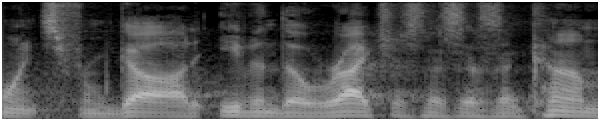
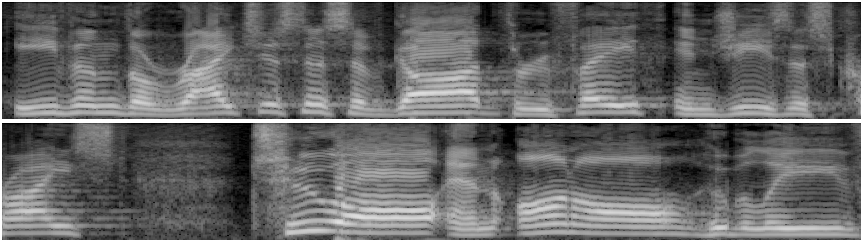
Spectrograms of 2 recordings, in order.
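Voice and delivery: loud, raised, emphatic Bible reading; proclaiming scripture; 6 semitones higher, 7 dB louder than usual. Real, not acted. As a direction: declare the verse to the whole congregation. Proclaims scripture at full force.

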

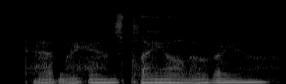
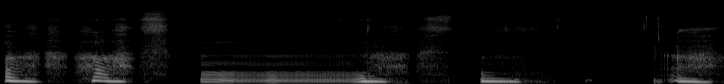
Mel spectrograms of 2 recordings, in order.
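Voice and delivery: moaning; 6 semitones higher, 4 dB louder, much slower than usual. Acted. Afterglow moans.

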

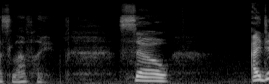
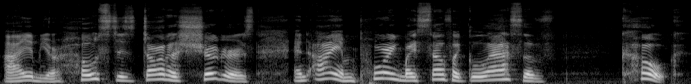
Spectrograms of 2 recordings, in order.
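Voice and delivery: high, loud glamorous hostess voice; campy drag queen; 6 semitones higher, 6 dB louder, slower than usual. Acted. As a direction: purr it like a diva hostess. Drag hostess opening the show.

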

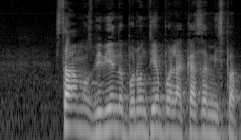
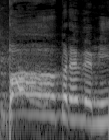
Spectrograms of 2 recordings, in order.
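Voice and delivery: drawn-out, higher self-pitying wail; mock lament; 7 semitones higher, much slower than usual. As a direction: stretch it out, feeling sorry for yourself. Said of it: "nos gusta lamentarnos".

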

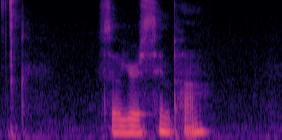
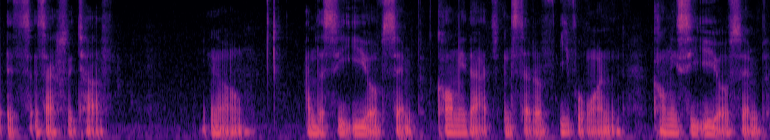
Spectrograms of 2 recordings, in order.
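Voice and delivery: normal talking voice

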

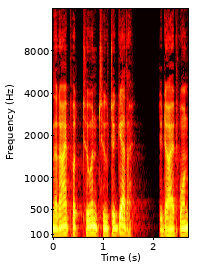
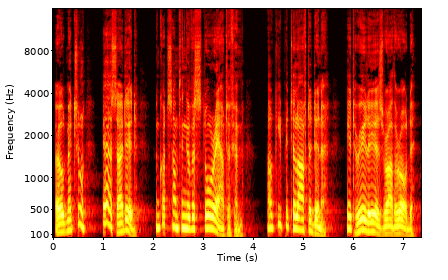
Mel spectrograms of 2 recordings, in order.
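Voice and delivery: put-on a lighter, higher young gentleman's voice; young Phillipson; 6 semitones higher than usual. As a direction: lift the voice into the eager young squire.

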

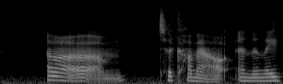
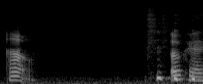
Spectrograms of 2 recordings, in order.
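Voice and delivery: underwhelmed reaction; 5 dB quieter than usual. Retold or imitated. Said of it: "Instead of being like".

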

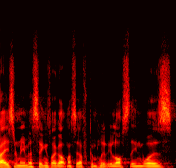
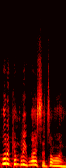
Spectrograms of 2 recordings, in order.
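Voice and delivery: exasperated disbelief. Retold or imitated. The pastor's unspoken thought about the elder, high and incredulous. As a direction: squeal it in mock outrage. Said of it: "And I was like".

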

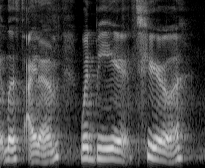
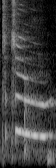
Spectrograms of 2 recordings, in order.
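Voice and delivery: high squeaky choo-choo; silly train noise; 3 dB quieter than usual. Real, not acted. Playing with her friend, a high silly noise. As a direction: make a silly train call. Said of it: "What the fuck was that?".

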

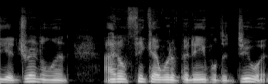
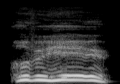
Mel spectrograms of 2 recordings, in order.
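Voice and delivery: muffled voice; 8 semitones higher, 4 dB louder, slower than usual. Acted. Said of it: "came the muffled voice again".

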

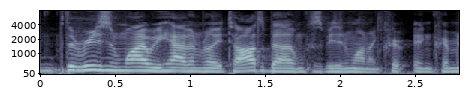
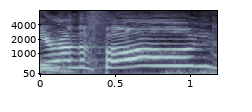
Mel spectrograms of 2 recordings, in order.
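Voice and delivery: loud excited announcement; 11 semitones higher, 6 dB louder, slower than usual. Real, not acted.

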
